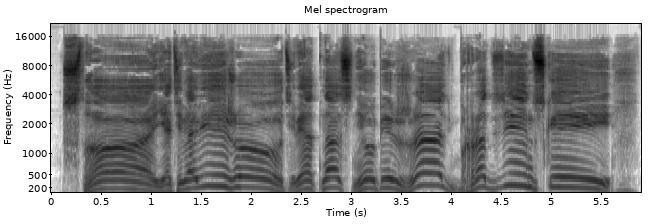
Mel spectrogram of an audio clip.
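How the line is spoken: Triumphant shout from behind. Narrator (Russian): Торжествующе крикнули мне в спину

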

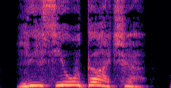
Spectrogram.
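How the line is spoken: Exclaiming. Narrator (Russian): воскликнула я

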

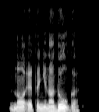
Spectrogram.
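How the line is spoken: Gloomy, curt. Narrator (Russian): бросил некромант мрачно

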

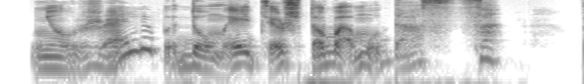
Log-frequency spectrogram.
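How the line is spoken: Whisper. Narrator (Russian): прошептала она

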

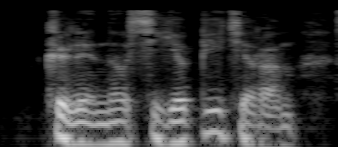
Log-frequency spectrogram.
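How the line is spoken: Muttered through gritted teeth. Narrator (Russian): сквозь зубы пробормотал он

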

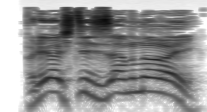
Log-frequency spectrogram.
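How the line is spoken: Shout. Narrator (Russian): крикнул какой-то ветеран

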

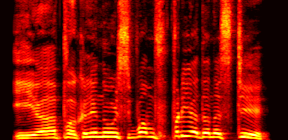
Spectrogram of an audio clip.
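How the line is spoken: Shouting witcher. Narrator (Russian): прокричал ведьмак

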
